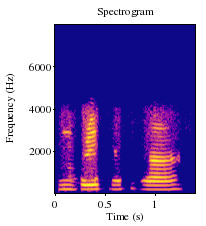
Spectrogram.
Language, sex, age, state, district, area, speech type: Manipuri, female, 30-45, Manipur, Kakching, rural, conversation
